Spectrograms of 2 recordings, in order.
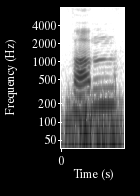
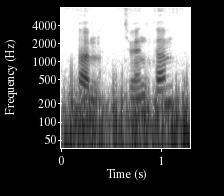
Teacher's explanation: So it's like a case of vowel fronting.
